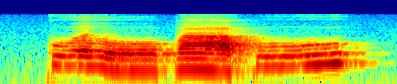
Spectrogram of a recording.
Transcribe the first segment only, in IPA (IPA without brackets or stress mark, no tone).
k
